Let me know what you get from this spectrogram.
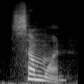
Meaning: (pronoun) One or some person of unspecified or indefinite identity; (noun) 1. A partially specified but unnamed person 2. An important person
- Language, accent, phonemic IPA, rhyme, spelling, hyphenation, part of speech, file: English, General American, /ˈsʌmwʌn/, -ʌmwʌn, someone, some‧one, pronoun / noun, En-us-someone.ogg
